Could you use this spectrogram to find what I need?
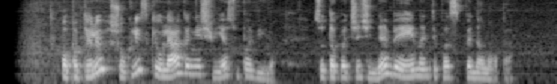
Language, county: Lithuanian, Vilnius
